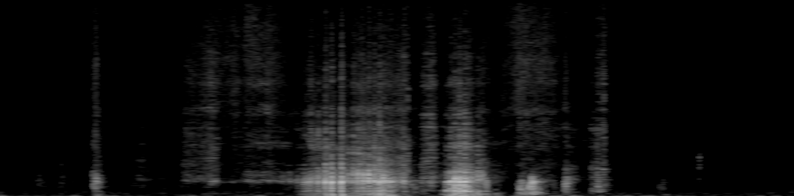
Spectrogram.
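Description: A picture book's paper page being turned by hand: a soft tap, then about three seconds of paper rustling and sliding.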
